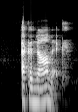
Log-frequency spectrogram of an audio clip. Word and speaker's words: economic: Economic, economic. We've got 4 syllables. The third syllable is your stressed syllable, na, the ah sound, economic. And we have a schwa in the second syllable, ka, ka, eka, eka, economic. Benefit, benefit.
